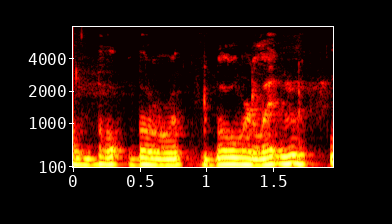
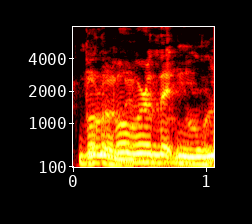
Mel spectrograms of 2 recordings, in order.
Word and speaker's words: Bulwer-Lytton: Oh, Bulwer-Lytton. – Bulwer-Lytton, yes, indeed. – There was, the W is silent.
